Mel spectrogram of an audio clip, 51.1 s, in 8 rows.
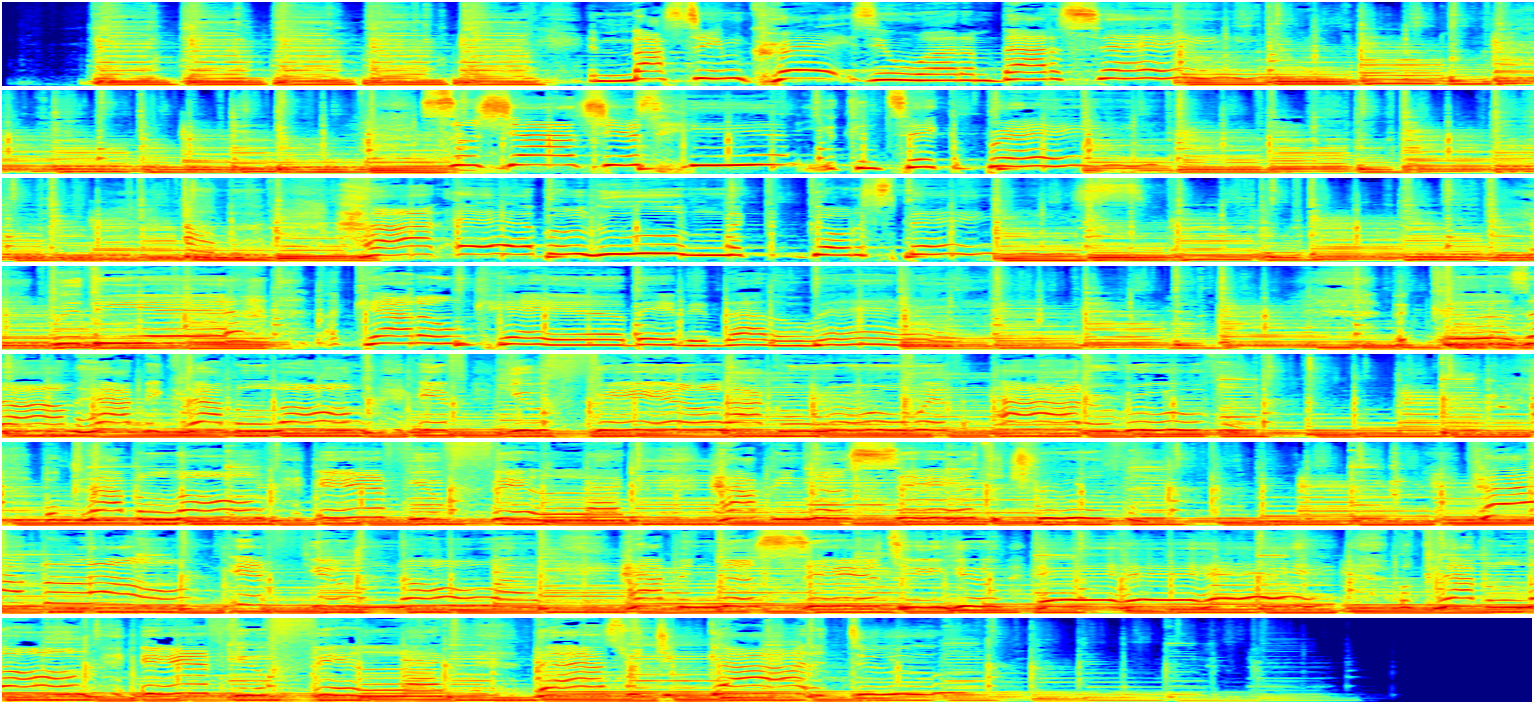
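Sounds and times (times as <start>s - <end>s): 
acoustic music: 0.1s - 50.3s.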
